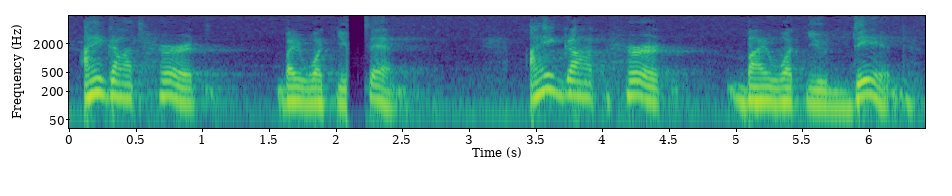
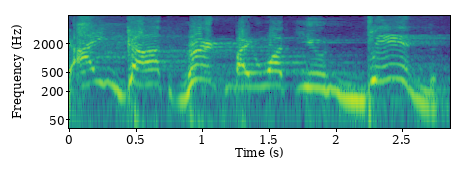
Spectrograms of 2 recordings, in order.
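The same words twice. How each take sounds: First: Slow, even and calm; calm statement. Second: Higher, slow, accusing tone; angry way. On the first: Calm words to a difficult person. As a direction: say it calmly without blame. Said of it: "but you say it in a calm way". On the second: Angry words to a difficult person. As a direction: let the hurt come out as an attack. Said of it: "if you say it in an angry way". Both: Shown as a demonstration.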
